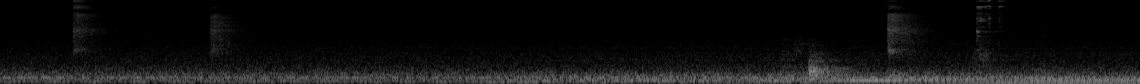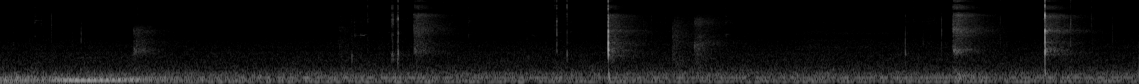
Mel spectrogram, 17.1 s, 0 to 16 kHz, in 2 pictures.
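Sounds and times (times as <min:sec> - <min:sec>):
low steady hum: 0:00.0 - 0:17.0
metal instruments clicking: 0:07.3 - 0:07.6, 0:11.1 - 0:14.1
sharp metallic click: 0:11.1 - 0:13.4, 0:15.4 - 0:17.0.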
